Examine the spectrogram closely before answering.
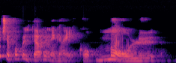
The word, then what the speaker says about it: moly: Gli dèi lo chiamano, e qui c'è proprio il termine greco, Molu, Moly, pronunciato correttamente alla greca, Molu.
